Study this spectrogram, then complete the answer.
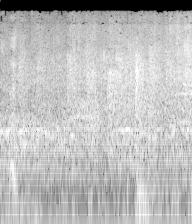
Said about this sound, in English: Great. Clap for them.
